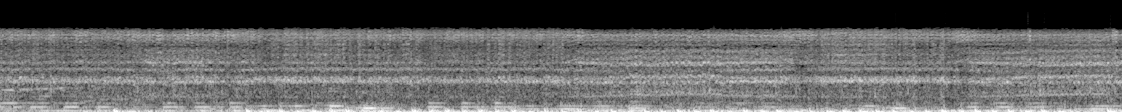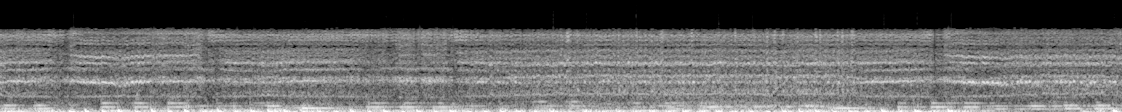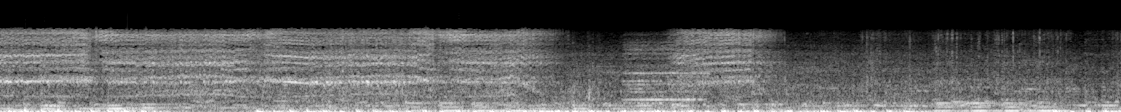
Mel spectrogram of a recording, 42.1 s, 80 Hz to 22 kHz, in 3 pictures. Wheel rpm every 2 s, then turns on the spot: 160, 160, 160, 160, 160, 160, 160, 160, 160, 160, 160, 160, 160, 160, 160, 160, 160, 70, 70, 10, 20.
34-36 40-42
